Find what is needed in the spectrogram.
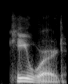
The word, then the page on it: keyword: American English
